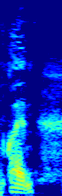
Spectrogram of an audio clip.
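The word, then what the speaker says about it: Claityn: name's this kid's name Clayton Clayton wow this this already seems bad for his kid right because it was Clayton Clayton right and it's spelled weird it's like see it's like c-l-a-i-t-y-n so I'm not gonna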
